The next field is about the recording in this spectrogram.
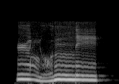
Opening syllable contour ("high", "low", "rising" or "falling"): high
